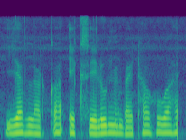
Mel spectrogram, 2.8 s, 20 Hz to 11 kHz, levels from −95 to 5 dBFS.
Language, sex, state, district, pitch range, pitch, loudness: Chhattisgarhi, male, Chhattisgarh, Korba, 125-140 Hz, 135 Hz, -17 LUFS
